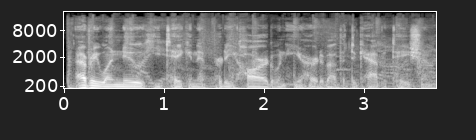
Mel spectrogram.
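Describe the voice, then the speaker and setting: Deep male crime-story narrator. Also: quick pace. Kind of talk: scripted crime fiction narration. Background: music under the voice.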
